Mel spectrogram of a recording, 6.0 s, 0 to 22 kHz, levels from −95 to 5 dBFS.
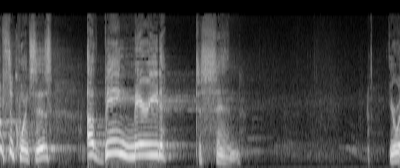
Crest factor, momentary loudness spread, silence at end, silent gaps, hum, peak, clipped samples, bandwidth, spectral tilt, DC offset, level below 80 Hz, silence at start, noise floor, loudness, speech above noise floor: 16 dB; 17 LU; 0 s; none; none; -2 dBFS; under 0.1%; 16 kHz; -4 dB/octave; under 0.1%; -66 dBFS; 0 s; -59 dBFS; -17 LUFS; 43 dB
